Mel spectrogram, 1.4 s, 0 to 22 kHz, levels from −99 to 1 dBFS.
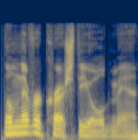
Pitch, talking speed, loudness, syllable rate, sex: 105 Hz, 260 wpm, -16 LUFS, 5.2 syllables/s, male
